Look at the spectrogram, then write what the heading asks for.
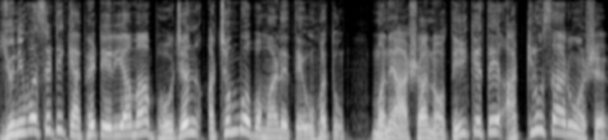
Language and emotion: Gujarati, surprised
